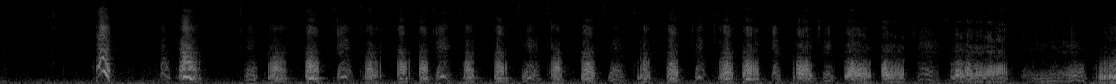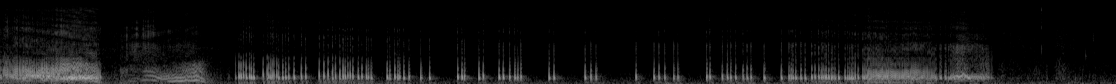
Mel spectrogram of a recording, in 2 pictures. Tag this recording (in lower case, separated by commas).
home sounds, zipper (clothing)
